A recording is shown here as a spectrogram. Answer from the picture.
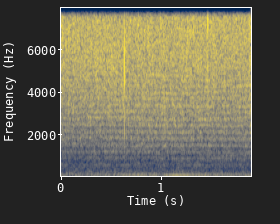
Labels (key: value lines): label: anthrophony, boat engine
recorder: SoundTrap 500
